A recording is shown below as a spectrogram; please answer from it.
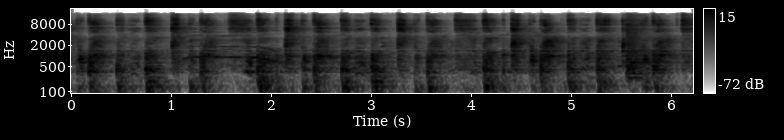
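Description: Live soul band playing a song: a steady drum beat with bass and electric guitar, amplified through the club's PA.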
